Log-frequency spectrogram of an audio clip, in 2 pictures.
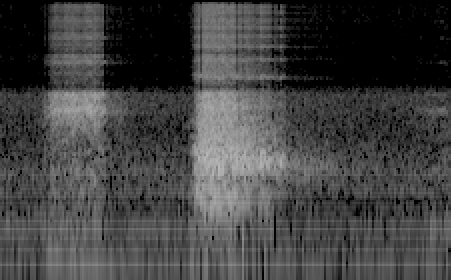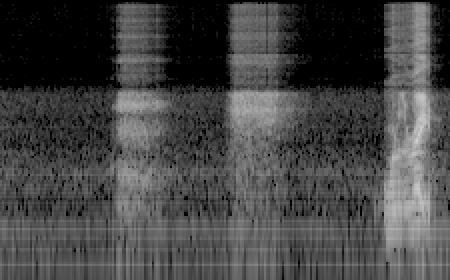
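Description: Deep breathing during a wide-stance yoga flexibility stretch with palms raised overhead: several separate airy breaths, each about a second long, come at a steady slow pace, and the last is the loudest and sharpest.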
